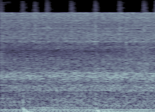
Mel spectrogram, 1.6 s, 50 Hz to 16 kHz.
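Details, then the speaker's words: Portable flexible monoplace home hyperbaric chamber designed for 1.5 ATA: its compressor runs with a steady low hum under an even airy hiss as automatic relief valves open at 50 kPa, holding pressure and circulating air to flush exhaled carbon dioxide. "now you can hear the hissing sound of the automatic valves opening up when the automatic valve open up the air circulates inside the chamber and it removes the carbon dioxide exhaled by the person who is inside"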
